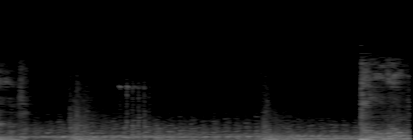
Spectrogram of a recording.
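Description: Prospector limpets launch from a mining ship in Elite Dangerous: a few muffled whooshing bursts spaced about a second apart over a steady low cockpit hum, faint overall.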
